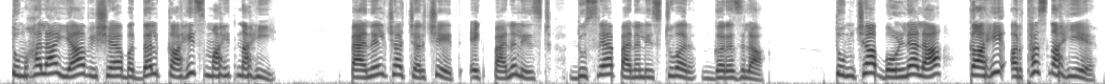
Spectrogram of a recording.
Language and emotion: Marathi, angry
